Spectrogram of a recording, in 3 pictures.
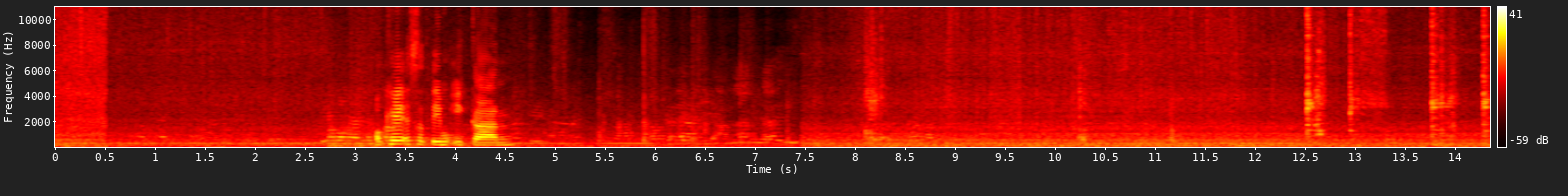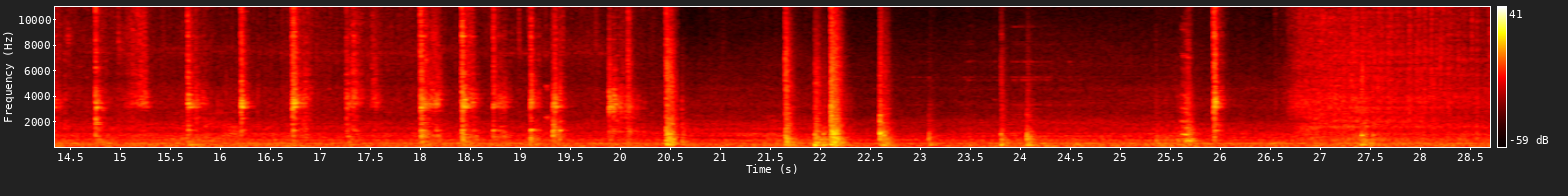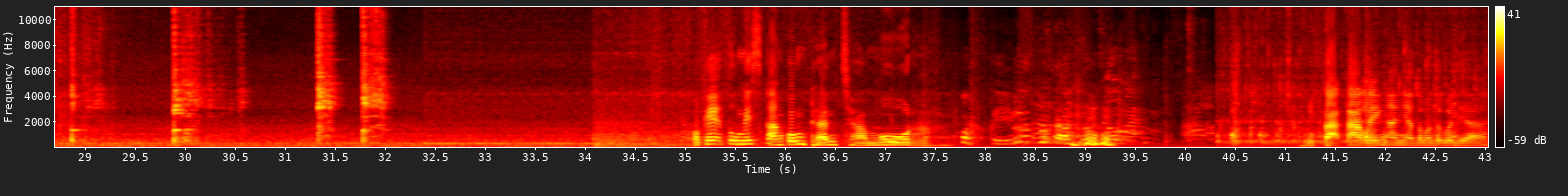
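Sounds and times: food sizzling: 0.0s - 4.1s, 7.5s - 20.6s, 26.6s - 30.7s, 40.1s - 43.0s
spatula scraping a wok: 8.0s - 9.2s, 12.4s - 20.4s, 28.6s - 30.7s, 31.3s - 32.2s.

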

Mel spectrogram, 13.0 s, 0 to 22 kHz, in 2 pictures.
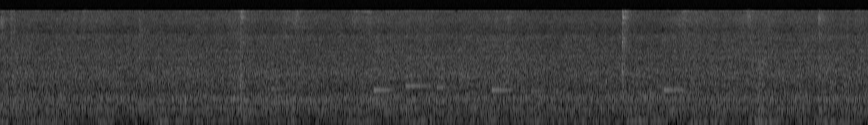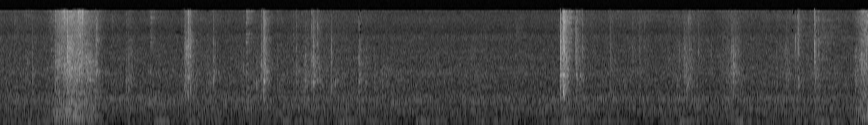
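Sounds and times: steady low hum: 0.0s - 13.0s
wooden beads rattling in plastic box: 6.9s - 9.4s.

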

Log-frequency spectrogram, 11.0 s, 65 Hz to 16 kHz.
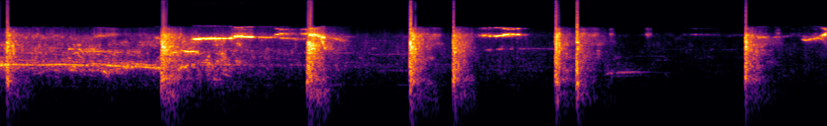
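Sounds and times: firework shells bursting: 5.4s - 8.1s.

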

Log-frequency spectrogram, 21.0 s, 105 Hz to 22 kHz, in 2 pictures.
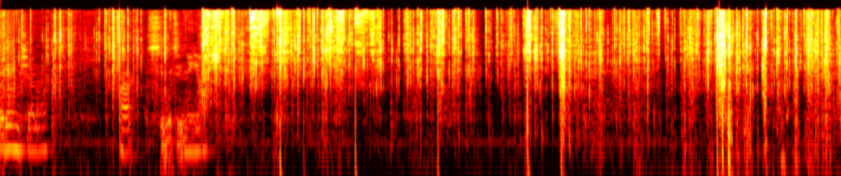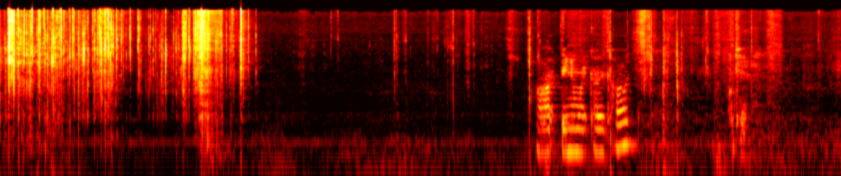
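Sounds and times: foil wrapper crinkling and tearing: 0.0s - 13.7s.

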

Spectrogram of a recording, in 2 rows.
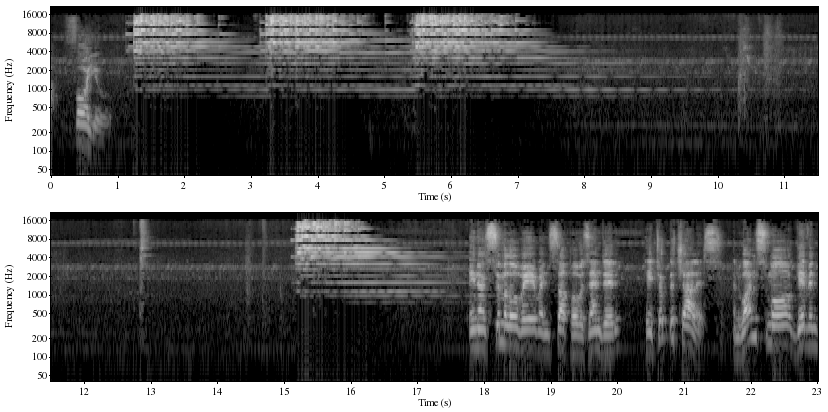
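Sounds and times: altar bells ringing: 1.0s - 11.8s, 15.0s - 20.9s.

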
